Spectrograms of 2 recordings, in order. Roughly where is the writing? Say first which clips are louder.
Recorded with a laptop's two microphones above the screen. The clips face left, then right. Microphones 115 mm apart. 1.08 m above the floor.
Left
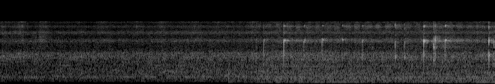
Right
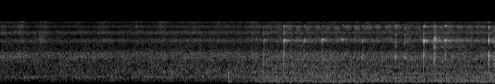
Right 2 dB; centre.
